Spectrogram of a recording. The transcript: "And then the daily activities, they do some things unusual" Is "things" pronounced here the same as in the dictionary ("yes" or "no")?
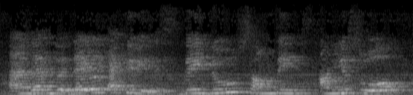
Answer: no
